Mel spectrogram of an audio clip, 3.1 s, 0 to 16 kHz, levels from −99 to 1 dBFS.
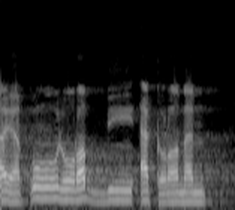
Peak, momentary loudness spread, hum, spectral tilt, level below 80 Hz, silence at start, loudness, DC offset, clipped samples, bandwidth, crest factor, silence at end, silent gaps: -18 dBFS; 8 LU; none; -9.5 dB/octave; -72 dBFS; 0 s; -37 LUFS; under 0.1%; under 0.1%; 4.3 kHz; 20 dB; 0.35 s; none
